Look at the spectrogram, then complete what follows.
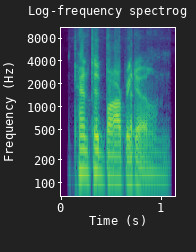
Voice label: "pentobarbitone", American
